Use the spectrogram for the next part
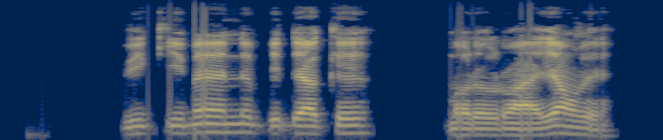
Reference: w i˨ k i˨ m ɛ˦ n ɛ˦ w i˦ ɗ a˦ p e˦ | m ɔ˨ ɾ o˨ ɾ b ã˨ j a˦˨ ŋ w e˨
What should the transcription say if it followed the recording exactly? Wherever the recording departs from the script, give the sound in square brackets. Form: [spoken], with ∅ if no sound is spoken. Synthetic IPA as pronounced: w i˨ k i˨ m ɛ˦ n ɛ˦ [b] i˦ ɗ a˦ [k] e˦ | m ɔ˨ ɾ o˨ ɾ [w] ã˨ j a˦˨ ŋ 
